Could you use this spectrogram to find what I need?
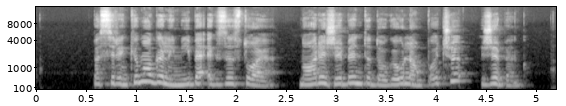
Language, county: Lithuanian, Telšiai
